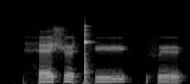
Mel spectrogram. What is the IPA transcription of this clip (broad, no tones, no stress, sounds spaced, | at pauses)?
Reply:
h ɛ ʃ ø ǃʰ y | f ʏ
